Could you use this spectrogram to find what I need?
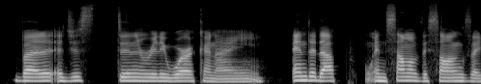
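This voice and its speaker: A woman with an Israeli accent speaks at a very deep, low pitch with fairly even intonation. The sound is dry and close with no echo, over a quiet background. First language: Hebrew. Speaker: recorder player and singer-songwriter. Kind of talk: interview.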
